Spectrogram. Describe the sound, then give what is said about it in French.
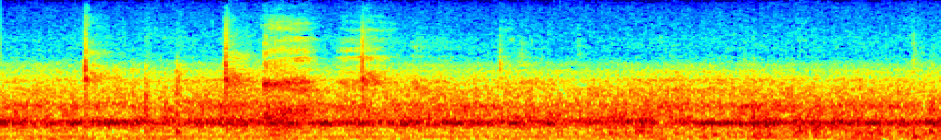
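A speeding train roars steadily along the rails, a dense rumbling wash with a sustained tonal hum and sharp metallic clicks and squeals flickering above it. “Il est essoufflé par le vent, la vitesse, le bruit, les efforts.”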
